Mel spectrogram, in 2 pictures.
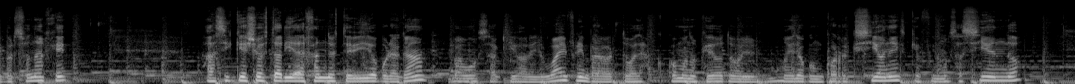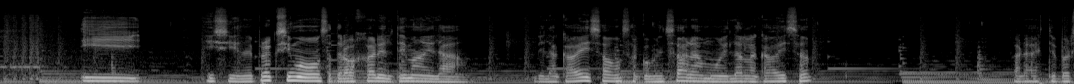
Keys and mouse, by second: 1.0 click, 1.8 shift+middle drag, 2.2 click, 2.7-4.6 middle drag, 5.1 q, 6.2 click, 6.5 middle drag, 6.9-8.9 middle drag, 9.2 shift+middle click, 10.5 shift+middle click, 12.5 click, 13.7 click, 14.3 Tab, 14.9 click, 16.5 g, 18.5 g, 19.6 click, 19.8 g.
